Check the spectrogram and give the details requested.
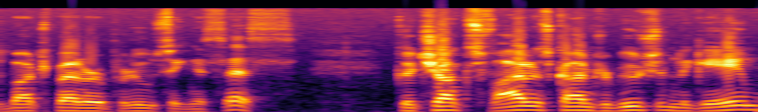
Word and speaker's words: Tkaczuk: seasons with the rangers the the club uh pronounced his name taychuk because derived rangers director of player personnel feds was easier to say than the correct pronouns and pronunciation kuchuk prior to the 79 season 70 season the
